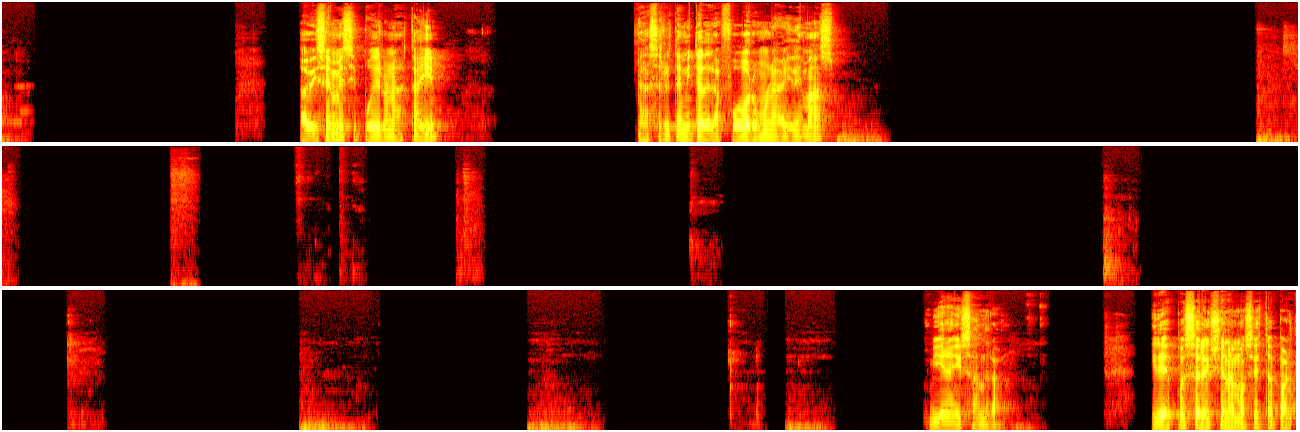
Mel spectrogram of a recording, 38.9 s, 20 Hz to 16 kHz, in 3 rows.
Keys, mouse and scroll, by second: 1.4-3.6 drag, 6.6-7.7 drag, 36.1 click, 36.6 click.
